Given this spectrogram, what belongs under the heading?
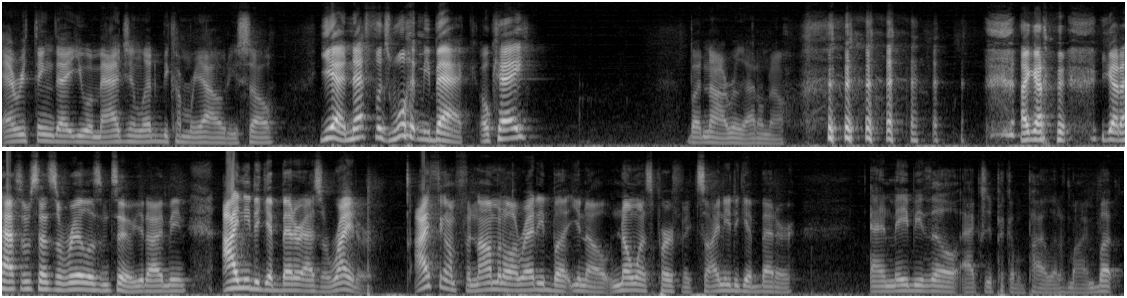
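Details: Adult man who has stuttered since childhood; it shows when he talks fast or gets passionate, and he tries to keep it under control by deliberately talking slowly. Stuttering.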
